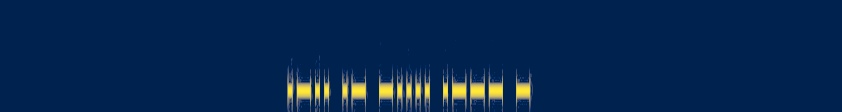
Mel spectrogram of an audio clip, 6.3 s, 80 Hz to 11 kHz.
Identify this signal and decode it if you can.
Morse code, heard as a keyed tone, about 36 wpm, 700 Hz. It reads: LA6JT
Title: DXCC-100 Call Signs - 5 Characters - Repeated 3x - 35wpm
